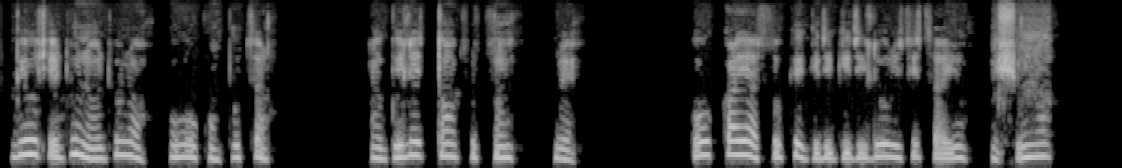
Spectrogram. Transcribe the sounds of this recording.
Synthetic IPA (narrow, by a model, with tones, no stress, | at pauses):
bi˦o˦ʃe˧du˦˨nã˨˦du˦ɾa˦˨ | o˦wo˧kɔ̃˨pu˨˦tʰa˦˨ | a˨ɡ͡be˨˦le˦tɔ̃˦tũ˧tũ˧ | ɾɛ˨ | o˦ka˦ja˦˨so˨˦ke˦˨ɡi˨di˧ɡi˧di˧lo˦ɾi˦ti˦tʰa̰˧jo˦˨ | i˨ʃu˨˦nã˦˨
